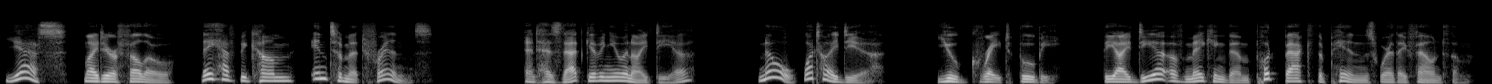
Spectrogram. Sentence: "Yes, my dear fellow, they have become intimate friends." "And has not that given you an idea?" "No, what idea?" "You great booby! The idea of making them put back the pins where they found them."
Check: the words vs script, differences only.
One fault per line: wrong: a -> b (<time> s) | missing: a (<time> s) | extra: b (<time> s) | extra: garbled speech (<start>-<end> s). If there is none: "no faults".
missing: not (5.6 s)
